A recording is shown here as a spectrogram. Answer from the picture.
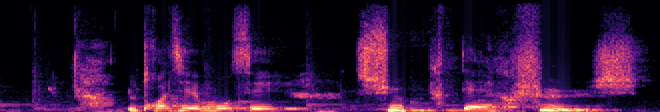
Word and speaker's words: subterfuge: Le troisième mot, c'est subterfuge. Déjà, ça s'écrit avec B, mais les B se prononcent peu.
